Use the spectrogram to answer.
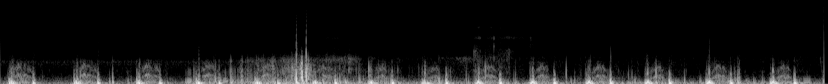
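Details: Heart murmur: fast heartbeat near 100 a minute with a rushing sound filling the gaps between beats; the heart rate rose despite the patient being kept at rest.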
